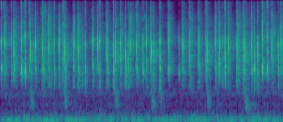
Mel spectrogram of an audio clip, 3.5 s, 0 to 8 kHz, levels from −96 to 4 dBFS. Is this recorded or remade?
remade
